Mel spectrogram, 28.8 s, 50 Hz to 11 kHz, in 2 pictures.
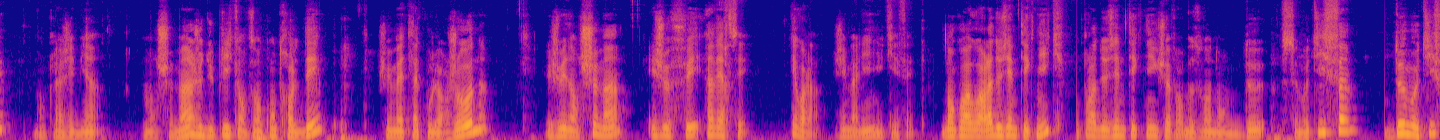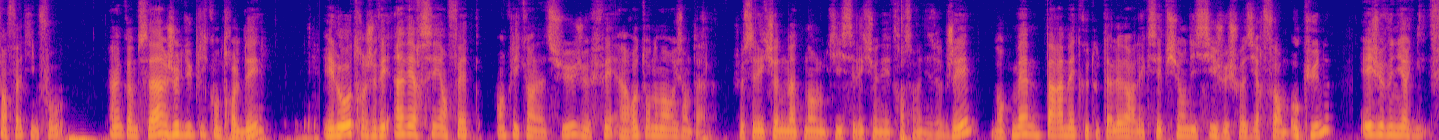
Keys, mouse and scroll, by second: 0.2 click, 1.1 click, 3.3 ctrl+d, 4.4 click, 5.8 drag, 7.1-7.4 drag, 7.8 click, 8.6 click, 10.8 click, 11.6-12.9 drag, 15.5 click, 16.8 ctrl+d, 17.2 ctrl+click, 21.4 click, 23.4-23.7 drag, 26.0-27.5 drag, 27.9-28.7 drag.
